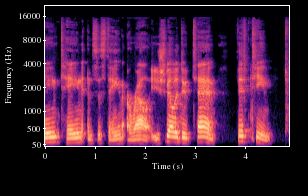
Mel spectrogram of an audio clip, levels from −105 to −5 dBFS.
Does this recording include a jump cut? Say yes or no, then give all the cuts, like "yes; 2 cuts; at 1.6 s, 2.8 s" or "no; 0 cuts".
no; 0 cuts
